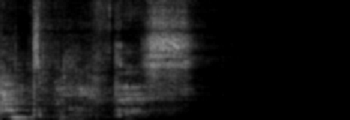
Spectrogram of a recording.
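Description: A young woman speaks angrily up close.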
